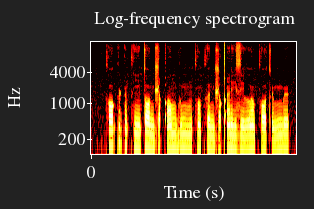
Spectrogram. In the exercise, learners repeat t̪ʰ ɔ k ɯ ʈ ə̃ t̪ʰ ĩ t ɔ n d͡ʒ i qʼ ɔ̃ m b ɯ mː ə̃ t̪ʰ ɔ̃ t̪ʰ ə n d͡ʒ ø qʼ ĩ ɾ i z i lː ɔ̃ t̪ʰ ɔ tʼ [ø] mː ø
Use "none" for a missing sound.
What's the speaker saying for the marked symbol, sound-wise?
ø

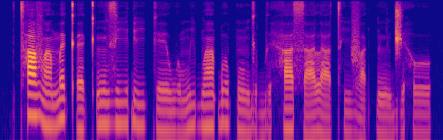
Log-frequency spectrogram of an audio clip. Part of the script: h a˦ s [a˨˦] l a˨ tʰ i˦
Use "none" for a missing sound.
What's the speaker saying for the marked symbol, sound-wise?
a˨˦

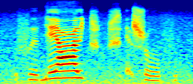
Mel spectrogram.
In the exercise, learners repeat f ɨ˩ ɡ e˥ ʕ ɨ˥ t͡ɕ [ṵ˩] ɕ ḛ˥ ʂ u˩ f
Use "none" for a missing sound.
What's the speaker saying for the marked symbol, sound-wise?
ṵ˥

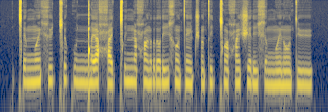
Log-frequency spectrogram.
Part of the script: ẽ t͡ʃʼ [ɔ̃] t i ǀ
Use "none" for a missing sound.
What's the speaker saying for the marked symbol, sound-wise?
õ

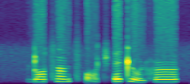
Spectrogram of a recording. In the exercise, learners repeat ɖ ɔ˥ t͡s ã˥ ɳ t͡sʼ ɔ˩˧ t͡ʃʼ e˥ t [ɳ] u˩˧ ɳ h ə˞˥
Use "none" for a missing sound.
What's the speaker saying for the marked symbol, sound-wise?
ɳ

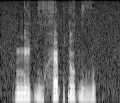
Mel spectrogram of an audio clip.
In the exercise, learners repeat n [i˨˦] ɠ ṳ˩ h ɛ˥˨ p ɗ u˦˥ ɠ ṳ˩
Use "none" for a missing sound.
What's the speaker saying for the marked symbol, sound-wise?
i˨˦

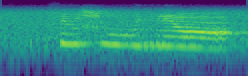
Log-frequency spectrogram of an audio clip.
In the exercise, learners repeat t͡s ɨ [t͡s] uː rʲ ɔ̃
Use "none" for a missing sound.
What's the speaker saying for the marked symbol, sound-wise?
ɕ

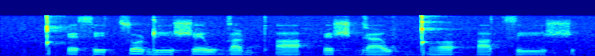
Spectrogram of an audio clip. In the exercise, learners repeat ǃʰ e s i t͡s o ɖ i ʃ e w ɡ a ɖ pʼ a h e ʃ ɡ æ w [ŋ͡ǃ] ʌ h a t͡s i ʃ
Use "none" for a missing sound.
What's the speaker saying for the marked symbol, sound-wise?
ɡ͡ǃ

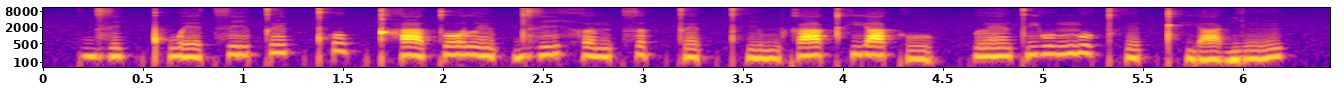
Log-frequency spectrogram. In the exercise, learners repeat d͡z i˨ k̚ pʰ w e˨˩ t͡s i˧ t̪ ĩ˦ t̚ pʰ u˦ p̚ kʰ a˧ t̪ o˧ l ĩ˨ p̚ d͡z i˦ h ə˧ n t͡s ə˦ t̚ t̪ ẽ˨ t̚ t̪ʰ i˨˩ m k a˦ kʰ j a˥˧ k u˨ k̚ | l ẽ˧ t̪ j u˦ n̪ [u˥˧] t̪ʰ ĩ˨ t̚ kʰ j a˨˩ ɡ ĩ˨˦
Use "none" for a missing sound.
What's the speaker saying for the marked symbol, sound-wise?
u˥˧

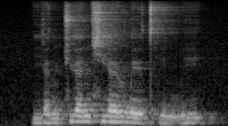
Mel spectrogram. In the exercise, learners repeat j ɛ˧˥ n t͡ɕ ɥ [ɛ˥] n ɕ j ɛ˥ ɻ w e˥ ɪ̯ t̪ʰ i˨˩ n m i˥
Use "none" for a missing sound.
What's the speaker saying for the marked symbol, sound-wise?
ɛ˥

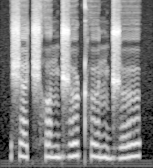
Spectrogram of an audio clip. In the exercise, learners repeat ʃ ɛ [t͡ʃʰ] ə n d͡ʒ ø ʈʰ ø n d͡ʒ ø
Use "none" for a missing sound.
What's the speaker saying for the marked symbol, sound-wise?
t͡ʃʰ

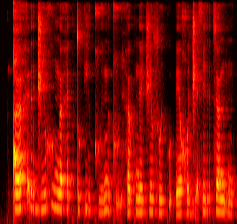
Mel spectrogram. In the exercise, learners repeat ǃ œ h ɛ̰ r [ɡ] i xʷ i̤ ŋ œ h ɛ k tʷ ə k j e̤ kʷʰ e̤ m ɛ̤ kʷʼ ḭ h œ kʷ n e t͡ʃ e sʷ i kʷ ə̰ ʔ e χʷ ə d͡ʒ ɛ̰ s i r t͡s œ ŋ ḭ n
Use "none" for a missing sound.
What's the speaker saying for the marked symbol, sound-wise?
d͡ʒ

